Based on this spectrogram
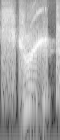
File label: street, radio, male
